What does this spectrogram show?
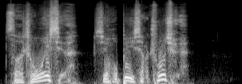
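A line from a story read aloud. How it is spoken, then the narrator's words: Loud shout. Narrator (Chinese): 有人大声喊道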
